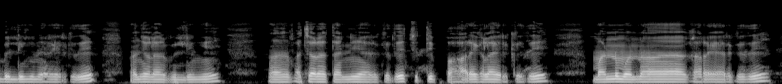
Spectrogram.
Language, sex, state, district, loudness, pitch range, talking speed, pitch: Tamil, male, Tamil Nadu, Kanyakumari, -17 LUFS, 115-125 Hz, 130 wpm, 120 Hz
